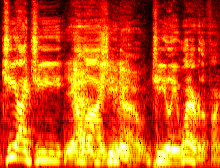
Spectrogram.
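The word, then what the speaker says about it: Gigli: Giggly or whatever, however it's Giggly. pronounced. G-I-G-L-I, Yeah, you know, Geely, whatever the fuck it's called.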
